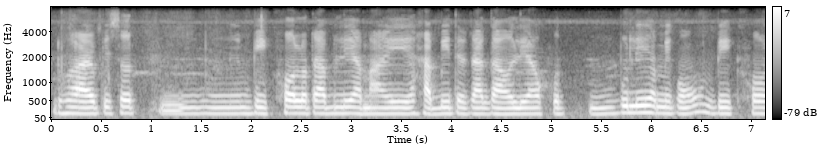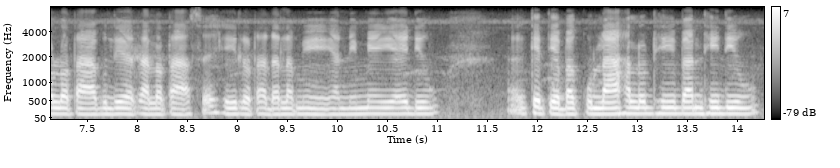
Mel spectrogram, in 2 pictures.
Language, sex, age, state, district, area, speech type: Assamese, female, 60+, Assam, Dhemaji, rural, spontaneous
